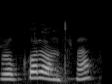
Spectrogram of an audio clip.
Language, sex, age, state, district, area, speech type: Odia, female, 45-60, Odisha, Jagatsinghpur, rural, spontaneous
